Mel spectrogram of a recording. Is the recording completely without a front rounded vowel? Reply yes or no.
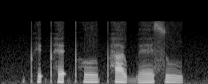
yes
